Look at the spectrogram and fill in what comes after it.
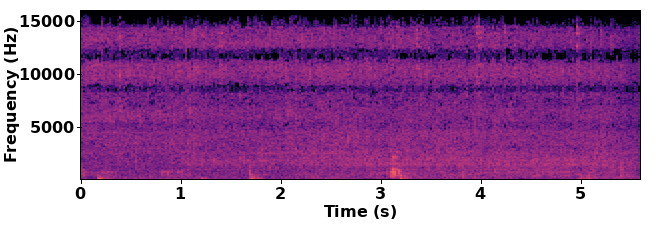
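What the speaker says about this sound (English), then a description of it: "we're going to try to sweat out these onions a bit" Onions sweating in a pan over medium heat for an Indian butter chicken base, a steady soft sizzle running throughout with a few small clicks and bumps of stirring.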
